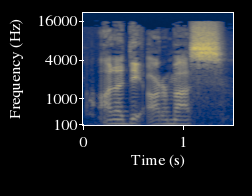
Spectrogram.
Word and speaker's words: Ana de Armas: Ana de Armas? – Ana de Armas.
